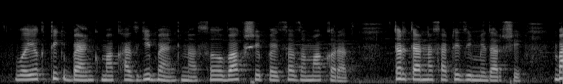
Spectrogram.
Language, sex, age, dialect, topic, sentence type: Marathi, female, 31-35, Northern Konkan, banking, statement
